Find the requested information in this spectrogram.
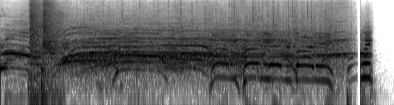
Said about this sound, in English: That's what everyone in that audience applauding. They don't even know what they're applauding.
